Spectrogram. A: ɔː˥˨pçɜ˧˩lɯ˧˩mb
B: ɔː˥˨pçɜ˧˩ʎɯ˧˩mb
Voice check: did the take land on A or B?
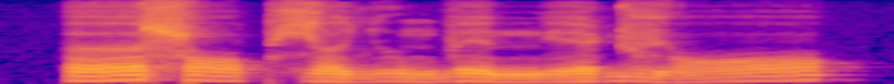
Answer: B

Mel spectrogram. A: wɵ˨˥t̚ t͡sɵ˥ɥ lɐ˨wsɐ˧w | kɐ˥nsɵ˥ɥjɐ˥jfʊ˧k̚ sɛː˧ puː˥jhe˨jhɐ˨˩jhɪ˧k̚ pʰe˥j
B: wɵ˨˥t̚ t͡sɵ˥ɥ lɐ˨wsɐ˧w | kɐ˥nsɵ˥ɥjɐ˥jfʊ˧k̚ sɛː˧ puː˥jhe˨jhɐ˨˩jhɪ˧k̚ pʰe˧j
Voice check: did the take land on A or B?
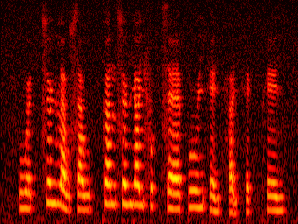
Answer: B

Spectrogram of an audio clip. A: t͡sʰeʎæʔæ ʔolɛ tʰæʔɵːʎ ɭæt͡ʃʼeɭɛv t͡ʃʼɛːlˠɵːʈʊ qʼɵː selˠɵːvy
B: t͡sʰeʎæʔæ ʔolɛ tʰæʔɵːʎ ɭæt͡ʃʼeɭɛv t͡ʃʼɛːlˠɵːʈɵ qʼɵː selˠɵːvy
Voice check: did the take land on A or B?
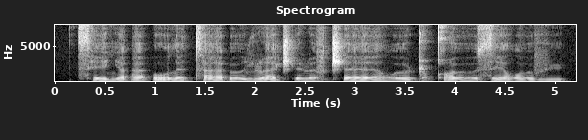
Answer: B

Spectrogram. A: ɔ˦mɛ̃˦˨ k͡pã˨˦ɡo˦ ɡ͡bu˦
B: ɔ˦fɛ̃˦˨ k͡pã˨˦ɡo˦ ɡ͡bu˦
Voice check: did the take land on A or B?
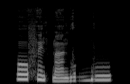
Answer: B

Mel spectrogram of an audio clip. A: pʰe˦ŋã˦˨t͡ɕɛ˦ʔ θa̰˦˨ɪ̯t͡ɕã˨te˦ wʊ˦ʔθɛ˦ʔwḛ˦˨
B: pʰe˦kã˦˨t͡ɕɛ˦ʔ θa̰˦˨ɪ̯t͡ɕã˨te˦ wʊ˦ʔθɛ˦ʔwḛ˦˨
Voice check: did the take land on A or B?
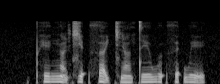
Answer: A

